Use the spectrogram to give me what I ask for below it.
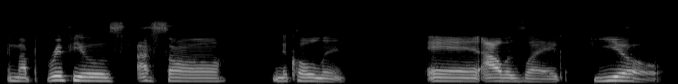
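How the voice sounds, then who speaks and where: In a casual podcast interview, a sports agency CEO chats as a guest, spinning stories and laughing frequently. Her voice is low, the recording lo-fi with no room sound.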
